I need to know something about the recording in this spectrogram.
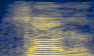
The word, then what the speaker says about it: Saagar: am i pronouncing your name correctly it's it's pronounced Sagar Sagar thanks for helping me out with that all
